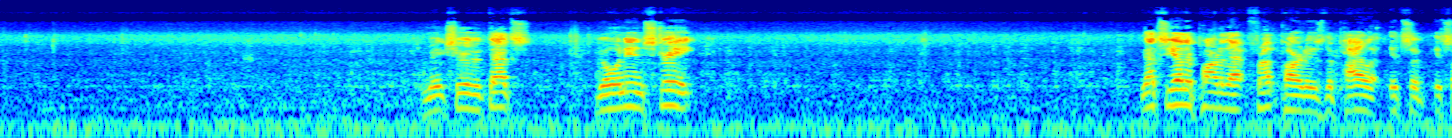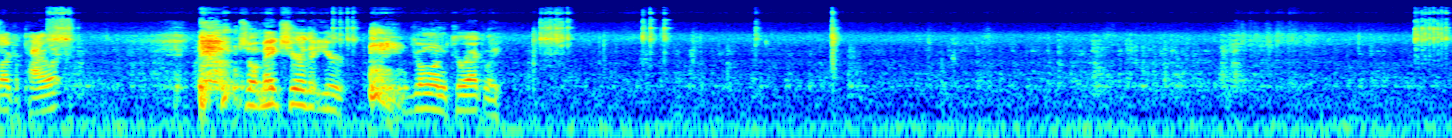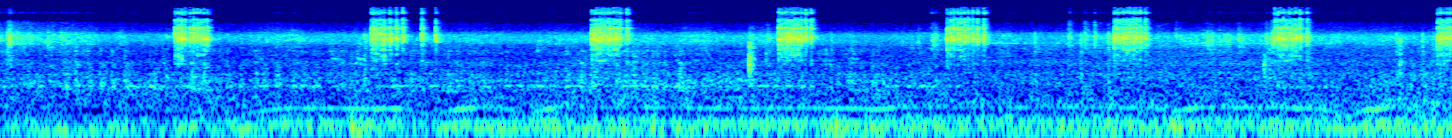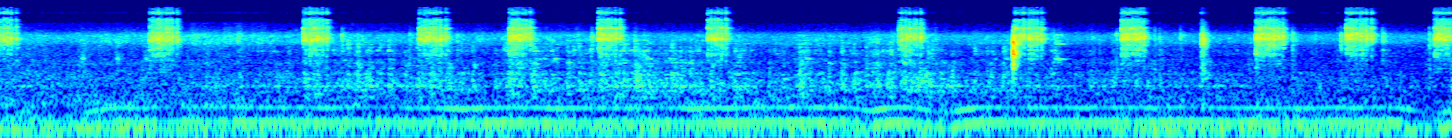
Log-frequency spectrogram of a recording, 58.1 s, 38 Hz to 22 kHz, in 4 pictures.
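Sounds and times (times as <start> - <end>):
low steady hum: 0.0 - 58.0
ratchet handle clicking: 14.8 - 15.4, 17.8 - 18.2, 19.8 - 20.3, 20.9 - 22.2, 28.6 - 29.2, 30.7 - 31.9, 32.6 - 33.8, 34.8 - 35.9, 36.5 - 37.4, 38.3 - 39.0, 39.7 - 40.9, 41.6 - 42.3, 43.2 - 43.9, 44.7 - 58.0.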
